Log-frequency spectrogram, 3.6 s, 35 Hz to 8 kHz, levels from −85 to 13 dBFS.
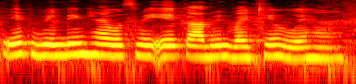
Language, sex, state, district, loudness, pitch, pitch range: Hindi, female, Jharkhand, Palamu, -14 LUFS, 215 Hz, 200-230 Hz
